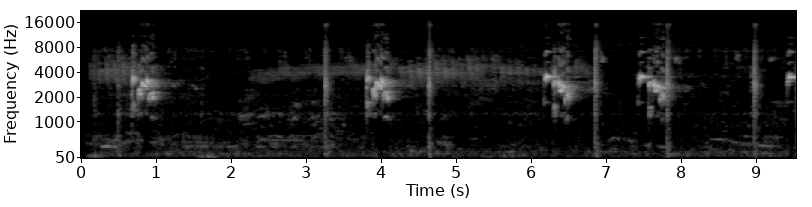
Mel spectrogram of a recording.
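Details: Sooty-headed bulbul from Pengalengan near Bandung, West Java, used as a lure for bulbuls that will not sing, delivering clear bubbling whistled phrases repeated every couple of seconds, with a thin high trill and occasional clicks between them.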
